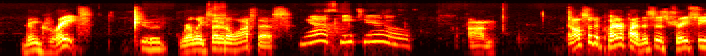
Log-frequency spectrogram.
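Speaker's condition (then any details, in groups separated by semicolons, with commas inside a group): No condition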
